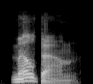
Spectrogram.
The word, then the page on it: meltdown: British English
